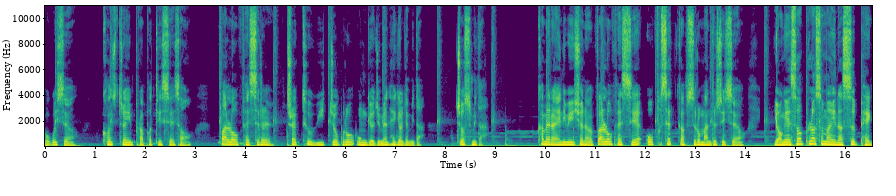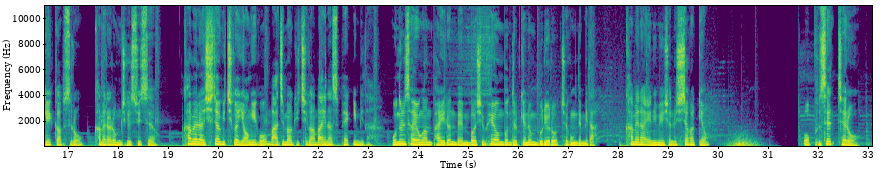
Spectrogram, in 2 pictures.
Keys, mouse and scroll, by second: 2.4 click, 4.3-5.6 drag, 15.0-18.0 drag, 28.3-30.4 drag, 30.9-33.0 drag.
